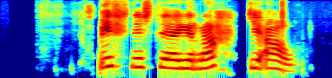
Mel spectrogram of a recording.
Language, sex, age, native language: Icelandic, female, 9, Icelandic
